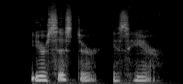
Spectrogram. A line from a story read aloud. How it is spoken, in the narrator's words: Cherie whispered in his ear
